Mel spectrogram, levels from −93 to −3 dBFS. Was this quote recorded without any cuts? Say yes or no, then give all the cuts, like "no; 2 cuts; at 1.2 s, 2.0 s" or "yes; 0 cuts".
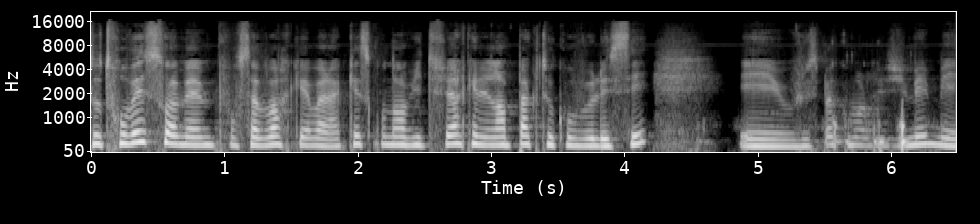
yes; 0 cuts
